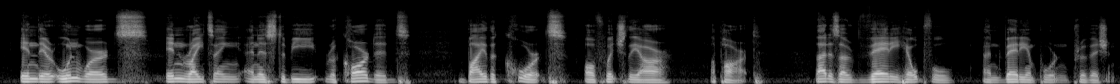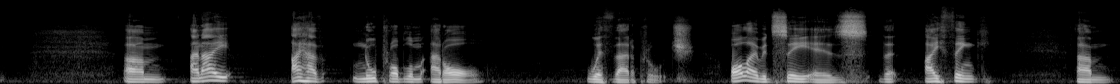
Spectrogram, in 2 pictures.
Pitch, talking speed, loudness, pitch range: 115 Hz, 135 wpm, -20 LUFS, 110-130 Hz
